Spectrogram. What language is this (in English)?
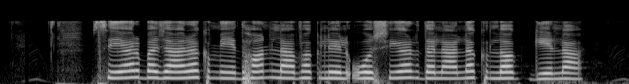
Maithili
